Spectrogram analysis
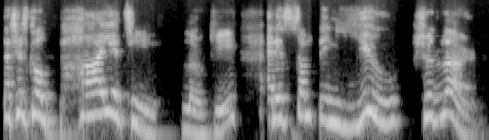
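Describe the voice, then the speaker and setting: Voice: medium pitch, animated, a little slow, rough recording. An amateur actor playing a grand, short-tempered male thunder god with a formal, pompous manner in a myth play reading. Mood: lecturing.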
